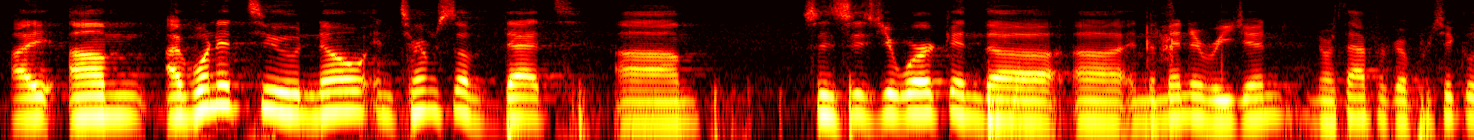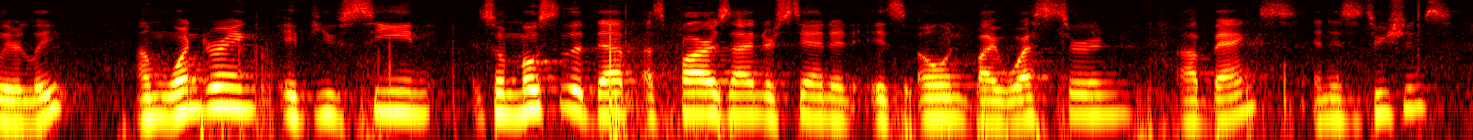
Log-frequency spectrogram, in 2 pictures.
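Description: High-pitched young man asking from the audience. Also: a little slow, darkish tone. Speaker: audience member asking a question. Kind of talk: spontaneous question to a panel. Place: audience in indoor hall. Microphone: handheld microphone. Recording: faint room noise.

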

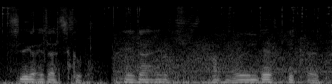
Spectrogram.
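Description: A man's voice: lowish voice, level tone, normal speed, very noisy. A young man chatting informally and in a rambling way to a handheld camera for a daily vlog. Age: young adult. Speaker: vlogger. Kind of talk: casual daily vlog chat. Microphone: phone or camera at arm's length.

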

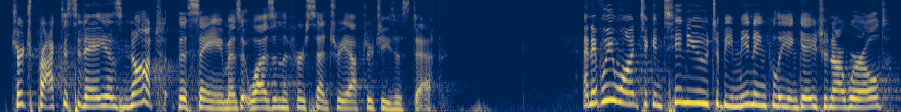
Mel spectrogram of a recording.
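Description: A middle-aged woman with a Canadian accent, a minister giving a measured, earnest sermon from the pulpit with gentle humor. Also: on the high side. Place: wood-panelled church sanctuary, at a pulpit. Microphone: fixed church camera at a distance. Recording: church with long reverb.

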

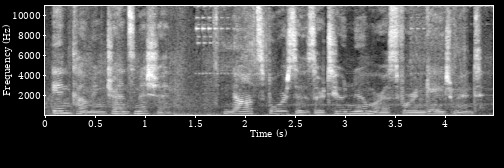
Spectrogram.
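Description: A woman's voice: lowish voice, normal speed, natural voice. A woman voicing an efficient battlefield announcer in a war video game, with clipped, formal, impersonal delivery. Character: cool, efficient military battlefield computer announcer. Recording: loud music over game audio.

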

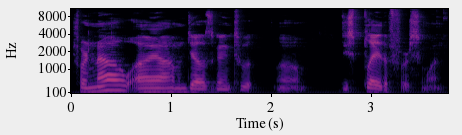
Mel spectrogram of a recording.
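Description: A man in his thirties giving casual live coding commentary, haltingly thinking aloud into a headset mic. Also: medium pitch, lively intonation, sharp tone. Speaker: programmer live-streaming game development. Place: small room indoors at a desk. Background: keyboard typing and clicking.

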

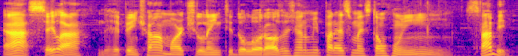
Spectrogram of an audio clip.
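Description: An actor playing a resigned, sarcastic programmer held captive in an audio drama, weary and placating. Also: male voice, fairly low pitch, expressive, moderate pace, a bit bright. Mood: sardonic, resigned.

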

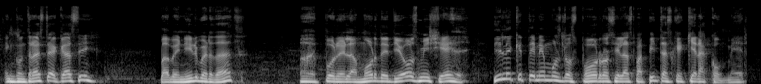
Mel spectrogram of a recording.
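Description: Man playing a mellow, cocky teenage schoolboy. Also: medium pitch, expressive, fairly quick, close to an everyday voice. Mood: breezy. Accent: Latin American Spanish. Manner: breezy, self-assured. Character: cocky, smooth-talking teenage schoolboy ringleader.

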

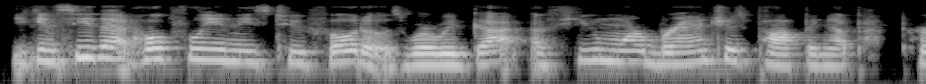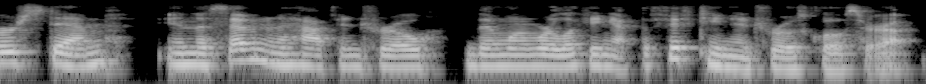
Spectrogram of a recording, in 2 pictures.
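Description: A woman with a Canadian accent presenting on-farm crop trial results over a slide presentation, explaining them clearly and steadily. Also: on the low side, a little fast, few pauses, a little mellow. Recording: slightly muffled voice-over.

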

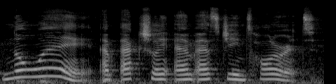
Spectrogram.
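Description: A woman's voice: a little high, lively intonation, normal speed, a little hiss or hum, lightly acted. A young woman acting an easily alarmed friend in a student live radio play. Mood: teasing. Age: young adult. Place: small studio. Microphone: standing microphone.

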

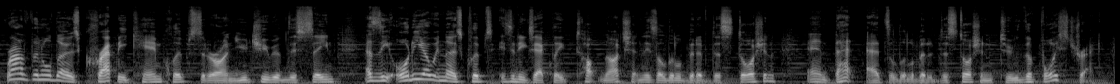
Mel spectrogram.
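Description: A man hosting a casual, scripted software tutorial in a jokey, slangy, informal way. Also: mid-range voice. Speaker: tutorial host.

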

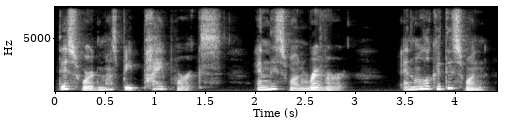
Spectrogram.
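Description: A woman voicing an excitable, insistent and earnest young girl in a children's audiobook, eager and emphatic. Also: lowish voice, breathy edge, voice pushed up. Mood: earnest, explaining. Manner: eager, emphatic, words rushing out. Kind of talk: children's audiobook character dialogue.

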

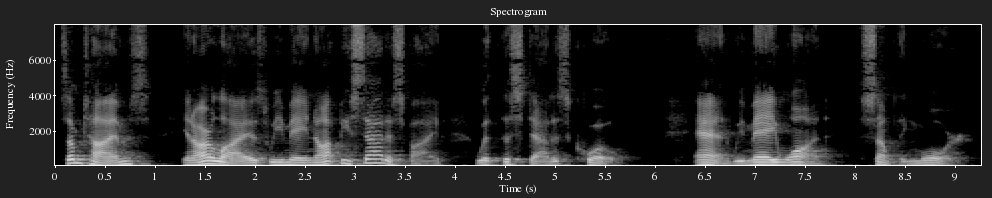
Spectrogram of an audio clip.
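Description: Older man, pastor, unhurried sermon delivery, soft trailing phrase endings, small church, close camera mic. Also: mid-range voice, animated. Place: small church sanctuary, indoors. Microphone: phone or camera at close range.

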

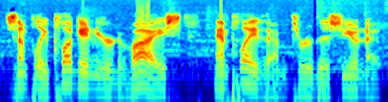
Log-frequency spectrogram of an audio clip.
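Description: A man's voice: mid-range voice, big pitch swings, unhurried, sharp tone. A man presenting a tutorial in scripted, instructional narration.

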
